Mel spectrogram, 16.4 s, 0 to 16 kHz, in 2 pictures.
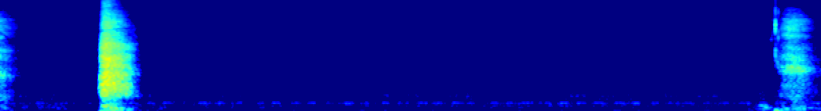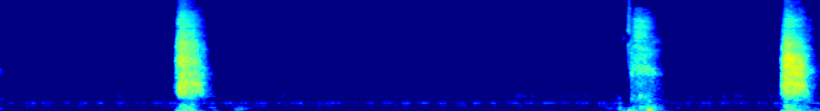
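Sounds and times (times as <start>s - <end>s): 
exaggerated deliberate breathing: 0.0s - 0.2s, 1.0s - 1.5s, 7.7s - 8.3s, 10.0s - 10.4s, 14.5s - 14.9s, 16.0s - 16.4s.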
